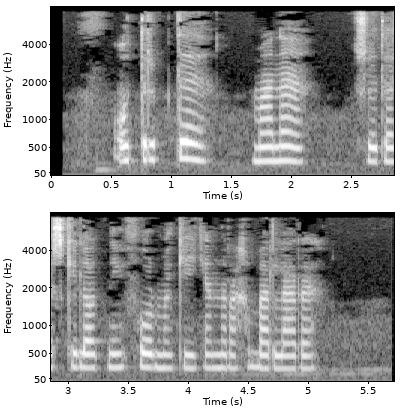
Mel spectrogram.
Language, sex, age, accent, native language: Uzbek, female, 19-29, Samarqand, Uzbek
